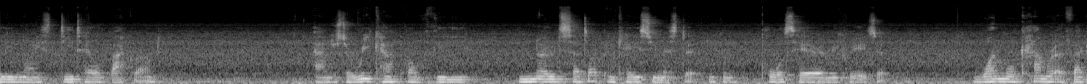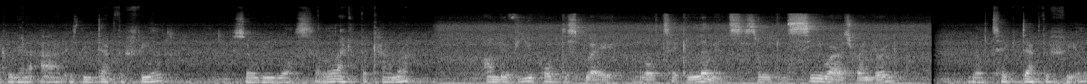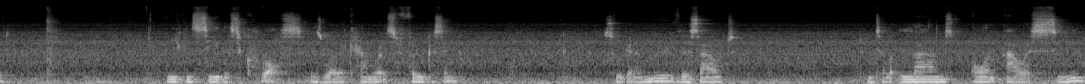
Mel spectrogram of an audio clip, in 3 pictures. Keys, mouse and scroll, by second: 14.5 click, 20.1 click, 21.4 click, 22.5 z, 22.8 shift+middle click, 25.3 shift+scroll down 1, 25.4 shift+middle click, 28.2 click, 31.3 middle click.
